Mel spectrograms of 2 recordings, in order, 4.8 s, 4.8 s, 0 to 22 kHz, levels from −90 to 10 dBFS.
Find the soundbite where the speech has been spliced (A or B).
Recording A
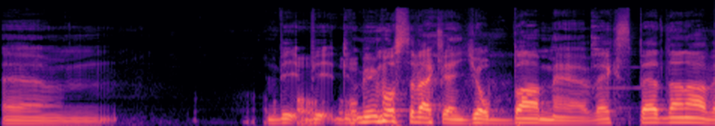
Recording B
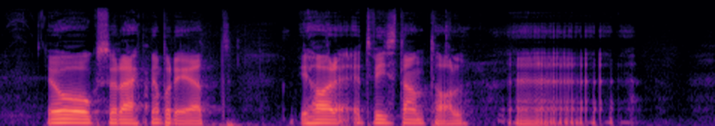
A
